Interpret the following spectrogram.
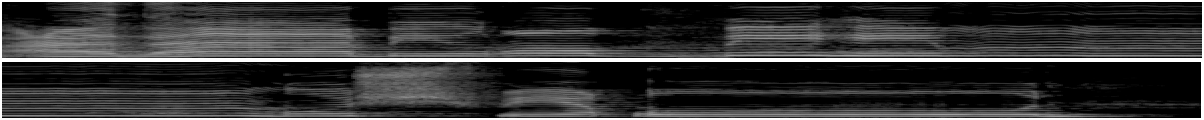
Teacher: ربهم پہ پھر ادغام شفوی، میم ساکن کے بعد میم مشدد ہے تو ادغام کریں گے، غنہ کریں گے، ناک میں آواز بھی لے جائیں گے اور سختی سے بھی پڑھیں گے۔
